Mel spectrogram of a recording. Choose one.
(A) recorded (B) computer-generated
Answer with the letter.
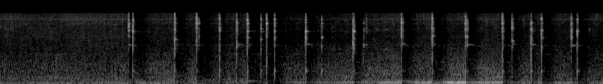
B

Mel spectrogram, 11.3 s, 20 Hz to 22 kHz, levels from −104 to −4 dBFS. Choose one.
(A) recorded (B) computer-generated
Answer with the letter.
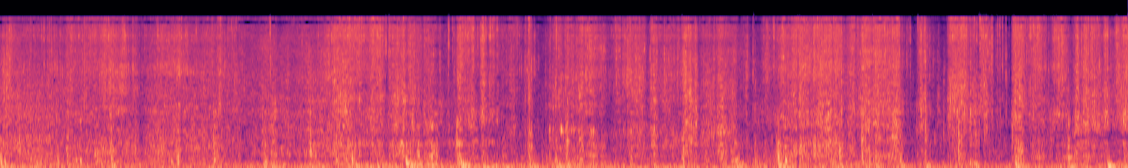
A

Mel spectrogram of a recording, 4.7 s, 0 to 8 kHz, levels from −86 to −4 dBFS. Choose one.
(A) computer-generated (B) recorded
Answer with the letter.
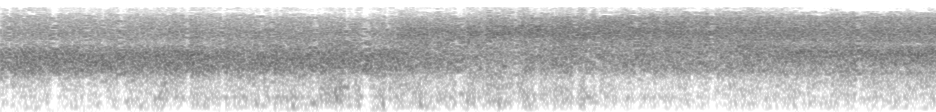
B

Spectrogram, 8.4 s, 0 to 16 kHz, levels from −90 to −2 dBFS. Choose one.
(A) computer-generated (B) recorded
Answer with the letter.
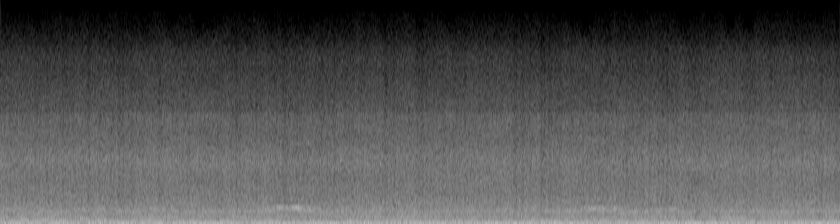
A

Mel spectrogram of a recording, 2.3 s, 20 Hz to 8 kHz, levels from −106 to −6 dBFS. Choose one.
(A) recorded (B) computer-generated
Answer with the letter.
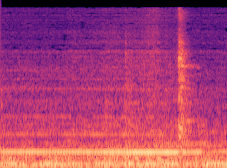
B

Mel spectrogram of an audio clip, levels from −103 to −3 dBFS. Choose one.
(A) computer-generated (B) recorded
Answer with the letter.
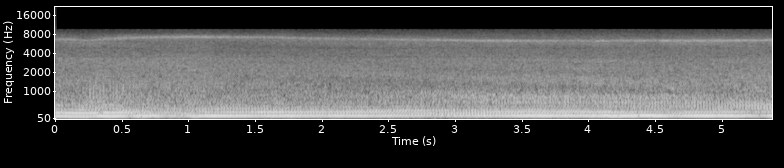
A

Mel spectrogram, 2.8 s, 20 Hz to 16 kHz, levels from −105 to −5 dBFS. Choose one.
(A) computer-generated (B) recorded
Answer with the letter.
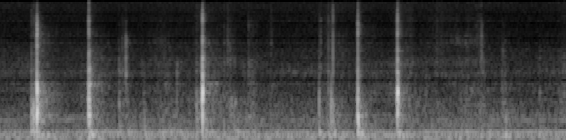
A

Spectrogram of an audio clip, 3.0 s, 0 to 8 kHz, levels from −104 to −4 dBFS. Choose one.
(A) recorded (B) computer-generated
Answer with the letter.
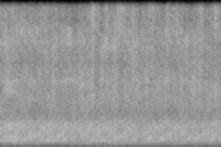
B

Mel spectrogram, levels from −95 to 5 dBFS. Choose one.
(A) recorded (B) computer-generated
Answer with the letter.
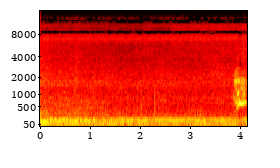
A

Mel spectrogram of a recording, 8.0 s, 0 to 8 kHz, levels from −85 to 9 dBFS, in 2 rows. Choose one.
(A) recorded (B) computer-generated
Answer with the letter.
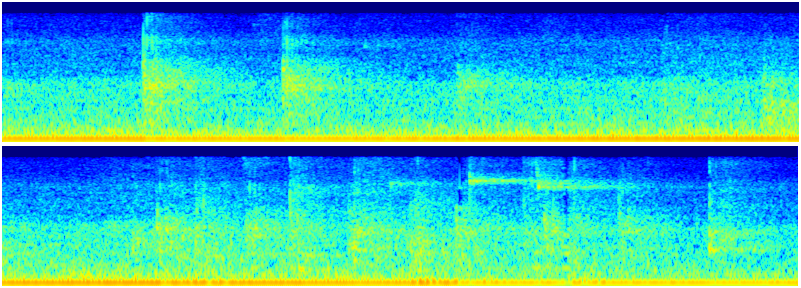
A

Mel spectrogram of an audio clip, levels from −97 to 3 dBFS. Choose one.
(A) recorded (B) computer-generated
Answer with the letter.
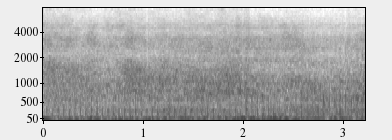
B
